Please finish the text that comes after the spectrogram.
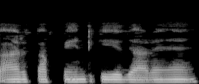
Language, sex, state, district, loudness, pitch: Hindi, male, Bihar, Sitamarhi, -20 LUFS, 115 Hz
